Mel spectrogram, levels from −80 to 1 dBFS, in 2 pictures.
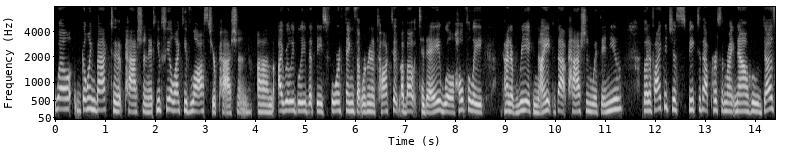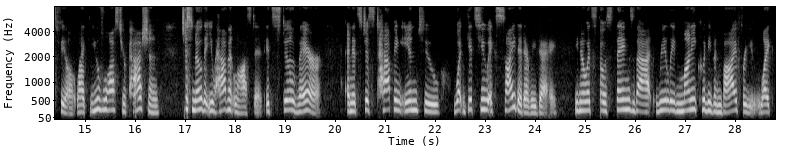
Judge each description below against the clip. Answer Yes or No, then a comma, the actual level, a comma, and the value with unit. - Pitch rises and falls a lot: No, average, 3.7 semitones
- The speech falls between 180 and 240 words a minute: Yes, average, 190 wpm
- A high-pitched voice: Yes, high, 230 Hz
